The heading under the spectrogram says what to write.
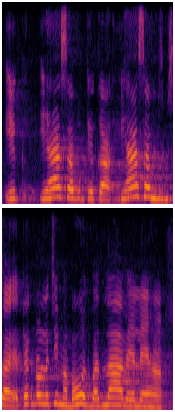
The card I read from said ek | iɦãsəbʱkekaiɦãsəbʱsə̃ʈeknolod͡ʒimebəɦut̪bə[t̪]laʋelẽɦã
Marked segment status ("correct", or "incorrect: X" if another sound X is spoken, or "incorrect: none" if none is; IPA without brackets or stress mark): incorrect: d̪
